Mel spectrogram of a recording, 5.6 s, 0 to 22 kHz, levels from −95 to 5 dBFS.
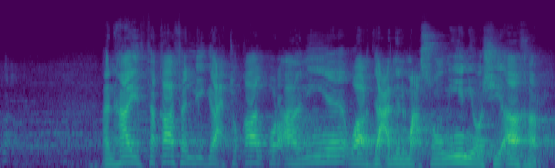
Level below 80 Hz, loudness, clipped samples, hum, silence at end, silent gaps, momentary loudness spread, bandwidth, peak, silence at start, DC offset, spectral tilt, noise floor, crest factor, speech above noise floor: -74 dBFS; -34 LUFS; under 0.1%; none; 0 s; none; 7 LU; 12.5 kHz; -12 dBFS; 0.05 s; under 0.1%; -4 dB/octave; -60 dBFS; 22 dB; 26 dB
